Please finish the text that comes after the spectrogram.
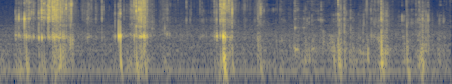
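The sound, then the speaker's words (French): Loud crunching bites into a crispy pita, several sharp bursts in the first half followed by softer chewing crackles, with no talking. “le pita, il est croustillant.”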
